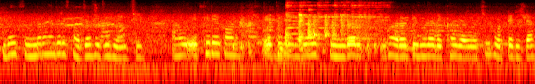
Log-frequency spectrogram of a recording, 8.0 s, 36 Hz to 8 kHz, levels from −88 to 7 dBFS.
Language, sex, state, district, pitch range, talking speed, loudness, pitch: Odia, female, Odisha, Khordha, 210-240 Hz, 125 wpm, -18 LUFS, 225 Hz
